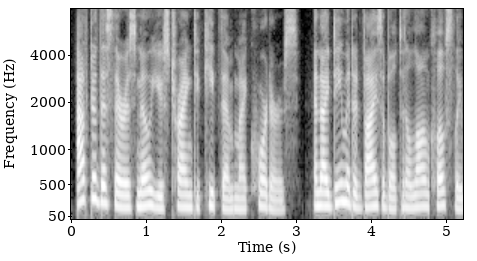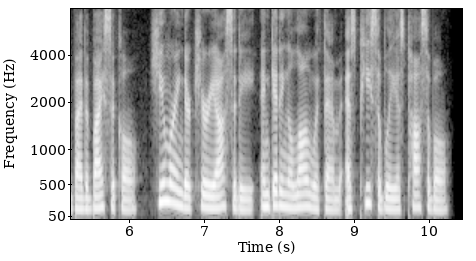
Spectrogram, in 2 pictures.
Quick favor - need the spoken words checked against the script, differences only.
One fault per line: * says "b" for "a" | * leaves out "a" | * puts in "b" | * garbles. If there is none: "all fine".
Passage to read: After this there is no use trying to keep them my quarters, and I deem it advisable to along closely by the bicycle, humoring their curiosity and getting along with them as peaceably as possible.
all fine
